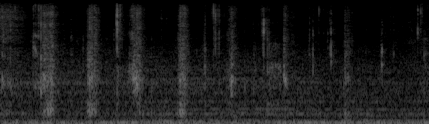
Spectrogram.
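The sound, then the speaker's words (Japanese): Someone bites into and chews a carbonated rice cracker (tansan senbei), making many faint, crisp crunches in an irregular rhythm with no talking. “はい、炭酸せんべいね。 こうなりますね。じゃあ、僕、お先に一口いただきますよ。”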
